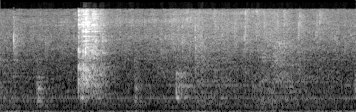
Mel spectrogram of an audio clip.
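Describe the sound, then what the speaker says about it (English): Finely chopped garlic frying in a pan for a restaurant-style potato Manchurian gravy, a low steady sizzle with a brief louder clatter of stirring near the start, heard alone without talk. "Add the finely chopped garlic to it."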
